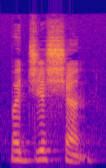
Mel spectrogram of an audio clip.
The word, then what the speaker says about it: magician: So we have magic, and the final accent is on the C, and then we have to look at this one, magician. Where is the accent on that word now? Magician, magician. Okay, it's no longer on magic, magician.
